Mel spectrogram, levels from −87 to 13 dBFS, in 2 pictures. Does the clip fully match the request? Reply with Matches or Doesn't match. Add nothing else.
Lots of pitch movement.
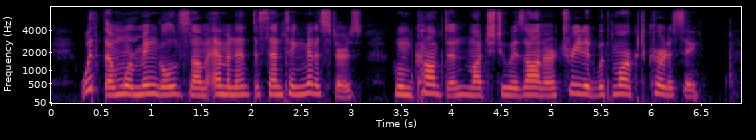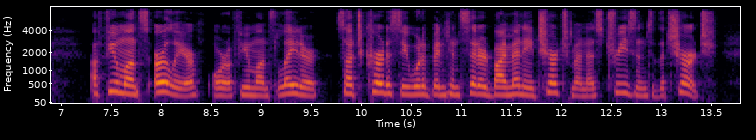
Doesn't match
